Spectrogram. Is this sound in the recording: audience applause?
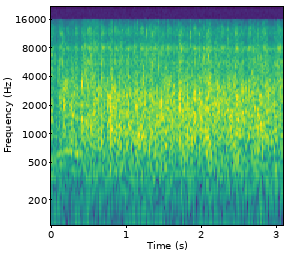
yes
